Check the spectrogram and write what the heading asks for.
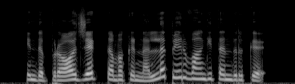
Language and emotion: Tamil, happy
